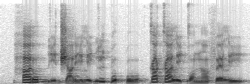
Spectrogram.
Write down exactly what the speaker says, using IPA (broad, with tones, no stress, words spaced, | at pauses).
ha˦ ɾo˦˨ɡ͡bi˨d͡ʒa˨ɾi˨ li˧ɡĩ˦k͡po˧ k͡po˨ | ka˦ka˦˨li˧ɡɔ˨ nã˨fɛ˧ li˨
